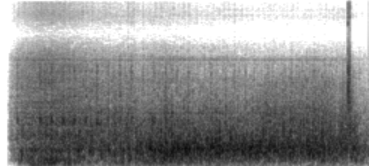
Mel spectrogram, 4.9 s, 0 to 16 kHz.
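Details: Nissan VG33E V6 at steady idle with a faint knock about four times a second holding its pace; engine knock of unknown cause.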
